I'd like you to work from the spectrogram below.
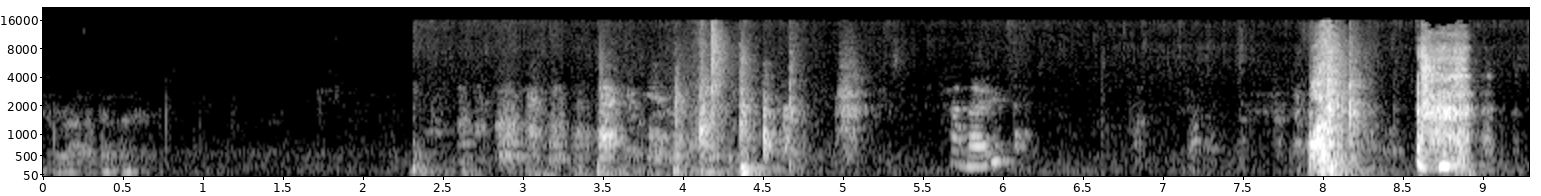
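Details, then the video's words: A happy pet Husky being given all of his favourite things pants rapidly indoors, with sniffing, scattered snuffles and two sharp snort-like bursts near the end; a woman talks to him. "Giving My Husky ALL Of His Favourite Things! He’s So Happy!"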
